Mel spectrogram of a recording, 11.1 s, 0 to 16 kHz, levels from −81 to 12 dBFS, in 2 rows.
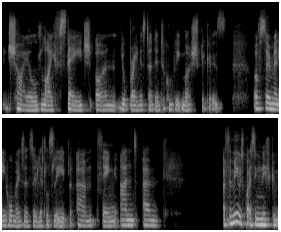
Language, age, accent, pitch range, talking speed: English, 20-39, British, 155-180 Hz, 170 wpm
